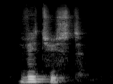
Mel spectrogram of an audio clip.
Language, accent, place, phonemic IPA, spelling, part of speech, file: French, France, Paris, /ve.tyst/, vétuste, adjective, LL-Q150 (fra)-vétuste.wav
- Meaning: 1. run-down, dilapidated 2. outdated, antiquated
